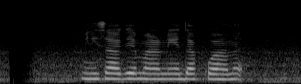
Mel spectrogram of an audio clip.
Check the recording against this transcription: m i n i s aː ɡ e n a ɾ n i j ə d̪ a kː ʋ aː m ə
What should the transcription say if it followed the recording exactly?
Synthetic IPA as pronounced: m i n i s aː ɡ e m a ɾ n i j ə d̪ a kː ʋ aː m ə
